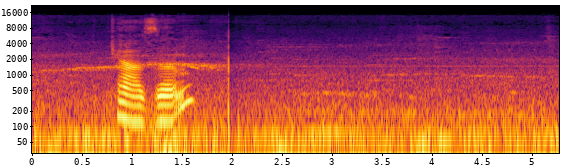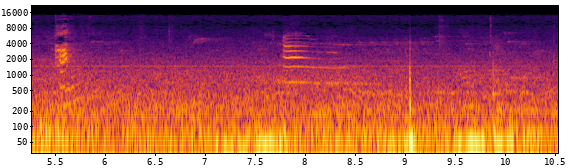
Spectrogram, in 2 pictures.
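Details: Kittens being fed yogurt, among them Simba and Piyer; one loud harmonic meow near the start with falling stacked tones, a shorter mew midway and another near the end, over steady background hum and a constant tone.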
